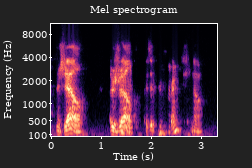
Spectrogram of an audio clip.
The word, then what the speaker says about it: Azhelle: how do I pronounce it? Azhelle. Azhelle.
